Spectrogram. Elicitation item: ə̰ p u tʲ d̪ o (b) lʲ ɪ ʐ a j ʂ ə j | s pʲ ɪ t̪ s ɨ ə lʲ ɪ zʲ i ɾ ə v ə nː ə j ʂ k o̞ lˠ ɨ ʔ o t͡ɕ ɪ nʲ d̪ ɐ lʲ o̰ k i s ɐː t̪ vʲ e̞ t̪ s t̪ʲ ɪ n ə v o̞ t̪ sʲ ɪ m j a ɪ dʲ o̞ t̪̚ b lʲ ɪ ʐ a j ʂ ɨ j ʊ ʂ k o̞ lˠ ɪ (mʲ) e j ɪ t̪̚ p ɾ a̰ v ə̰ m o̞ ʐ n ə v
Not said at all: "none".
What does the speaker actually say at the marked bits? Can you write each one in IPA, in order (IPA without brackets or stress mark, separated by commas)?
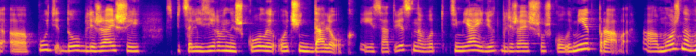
b, mʲ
